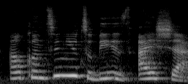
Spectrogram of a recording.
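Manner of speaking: ordinary talk, nothing marked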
